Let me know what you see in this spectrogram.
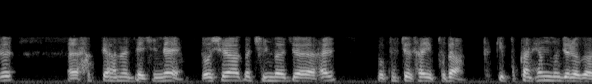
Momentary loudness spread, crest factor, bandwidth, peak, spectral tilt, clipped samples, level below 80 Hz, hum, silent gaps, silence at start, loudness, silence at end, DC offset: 11 LU; 16 dB; 3.9 kHz; -6 dBFS; -8.5 dB/octave; under 0.1%; -62 dBFS; none; none; 0 s; -22 LUFS; 0 s; under 0.1%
